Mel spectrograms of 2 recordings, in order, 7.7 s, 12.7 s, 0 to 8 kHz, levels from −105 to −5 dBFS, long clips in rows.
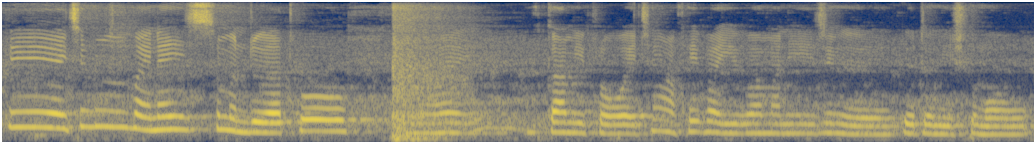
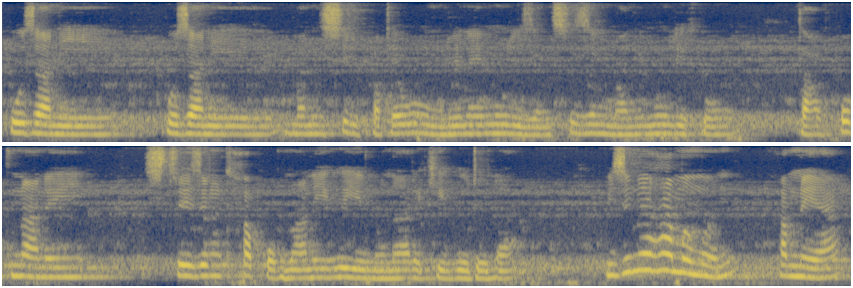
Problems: constant background noise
